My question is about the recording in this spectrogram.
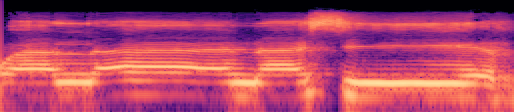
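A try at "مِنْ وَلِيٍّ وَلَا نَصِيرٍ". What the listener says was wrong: Walanya udah bener, di li-nya belum nih Bu ya, dengerin ya nih.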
